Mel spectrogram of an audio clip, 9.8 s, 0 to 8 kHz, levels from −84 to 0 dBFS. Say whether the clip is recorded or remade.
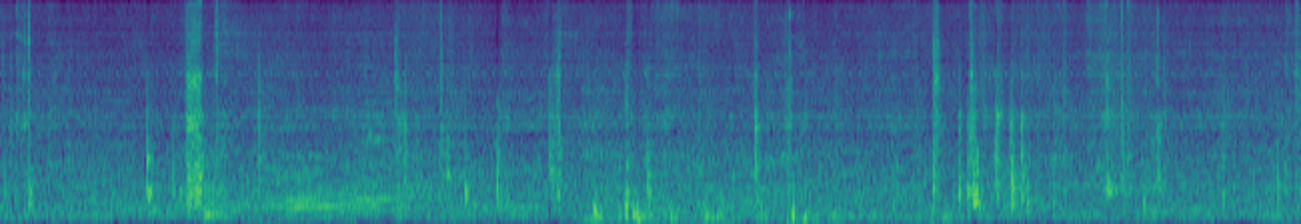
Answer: remade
